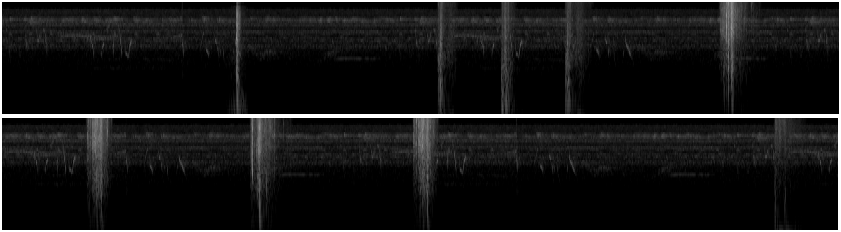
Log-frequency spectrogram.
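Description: A series of nine sharp thuds, spaced irregularly a second or two apart, over a faint cartoon outdoor ambience of birds chirping.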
